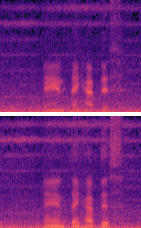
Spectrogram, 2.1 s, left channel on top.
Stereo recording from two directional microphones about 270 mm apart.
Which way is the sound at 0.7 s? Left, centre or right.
Centre.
